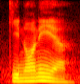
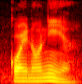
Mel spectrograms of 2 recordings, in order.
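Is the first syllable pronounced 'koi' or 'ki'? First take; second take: ki; koi. First: The first syllable is pronounced 'ki'. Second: The first syllable is pronounced 'koi'. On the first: This is the New Testament Greek pronunciation. "dalam bahasa Yunani kitab suci Perjanjian Baru ataupun Septuaginta berkata kinonia" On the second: This is the ancient Greek pronunciation. "bahasa Yunani Yunani kuno eh, lafalnya adalah koinonia"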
